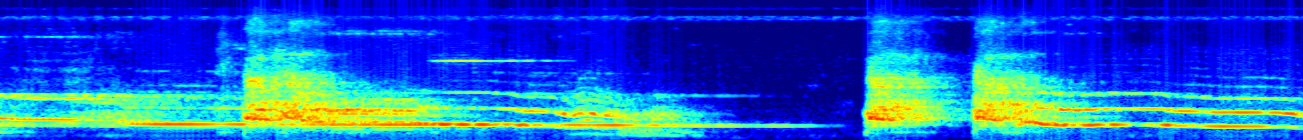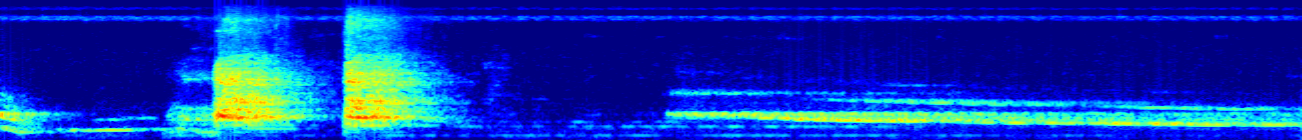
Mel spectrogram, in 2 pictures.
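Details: German Shepherd howling in several long, sliding tonal phrases with rich harmonics, separated by short sharp yelp-like bursts, ending with a quieter sustained howl that slowly descends.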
